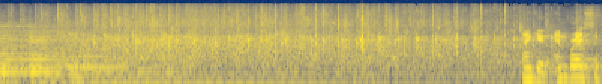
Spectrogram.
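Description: A jazz band plays and ends on a ringing chord.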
